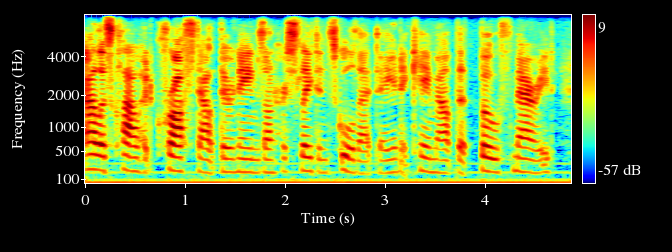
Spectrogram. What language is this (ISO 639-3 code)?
eng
